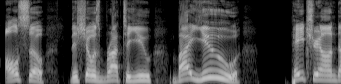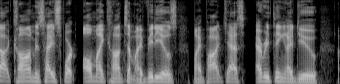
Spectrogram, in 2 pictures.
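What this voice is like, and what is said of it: Strained, hoarse voice that is going. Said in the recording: “as I lose my voice”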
